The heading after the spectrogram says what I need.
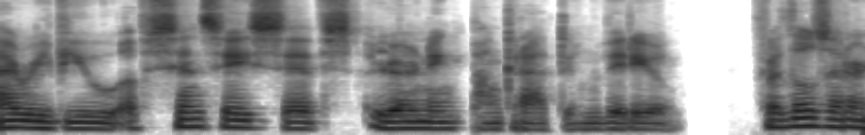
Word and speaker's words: pankration: Pankration. Pankration, or Pankration, or even Pankration. Four syllables, never three.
